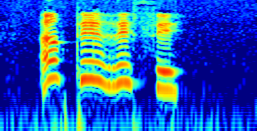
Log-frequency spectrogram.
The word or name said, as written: Interesse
